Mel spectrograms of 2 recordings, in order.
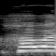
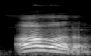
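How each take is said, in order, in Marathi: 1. या शब्दाची सुरुवात स्पष्ट h आवाजाने होते. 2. या शब्दाची सुरुवात स्वराने होते, त्यात h आवाज नाही. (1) "काही विद्यार्थी हवर म्हणतात, याला हवर नाही म्हणायचं" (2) "यच इज सायलेंट हिअर"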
